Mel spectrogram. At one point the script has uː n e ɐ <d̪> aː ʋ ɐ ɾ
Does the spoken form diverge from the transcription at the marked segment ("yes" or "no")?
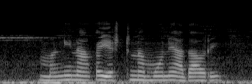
no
